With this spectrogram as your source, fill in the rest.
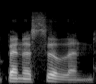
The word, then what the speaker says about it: penicillin: Yes, I'm allergic to penicillin. Is that how you say it? Good, yes. So penicillin, you put it Penicillin. on the other syllable, yeah.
